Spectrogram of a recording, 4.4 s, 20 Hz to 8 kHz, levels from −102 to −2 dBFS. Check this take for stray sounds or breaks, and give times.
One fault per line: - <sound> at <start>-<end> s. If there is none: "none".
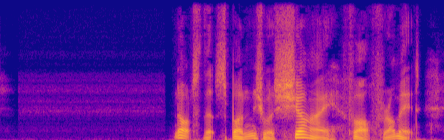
none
